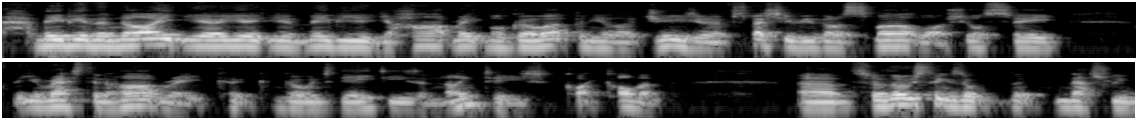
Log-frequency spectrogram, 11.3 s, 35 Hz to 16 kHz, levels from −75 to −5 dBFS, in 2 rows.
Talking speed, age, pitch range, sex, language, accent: 270 wpm, 30-49, 110-130 Hz, male, English, British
